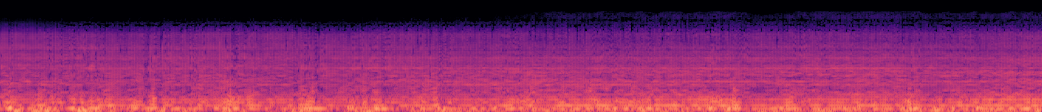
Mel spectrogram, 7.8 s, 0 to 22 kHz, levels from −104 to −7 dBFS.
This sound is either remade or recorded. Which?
remade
